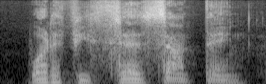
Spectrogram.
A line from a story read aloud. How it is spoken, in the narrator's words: Riewoldt whispers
